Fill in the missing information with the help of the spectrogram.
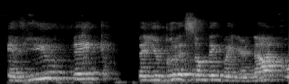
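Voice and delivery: normal talking voice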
